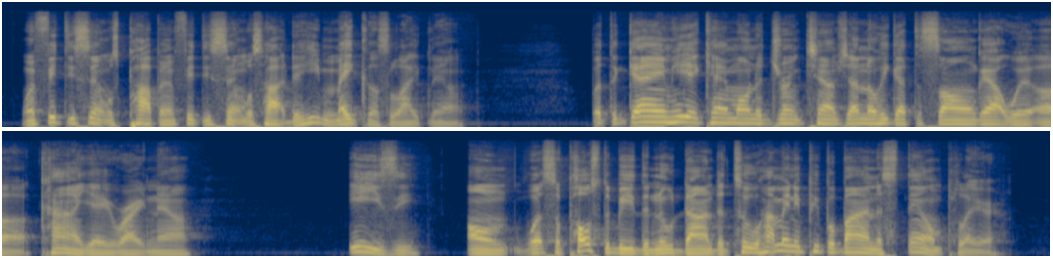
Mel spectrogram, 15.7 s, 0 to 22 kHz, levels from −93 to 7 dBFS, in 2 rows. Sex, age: male, 20-39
